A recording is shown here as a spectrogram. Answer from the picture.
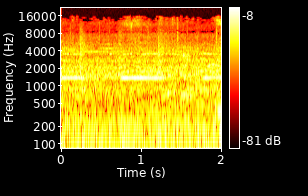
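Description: A construction vehicle's reversing alarm beeping about once a second, one steady high tone, over a continuous low rumble of engines and traffic.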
